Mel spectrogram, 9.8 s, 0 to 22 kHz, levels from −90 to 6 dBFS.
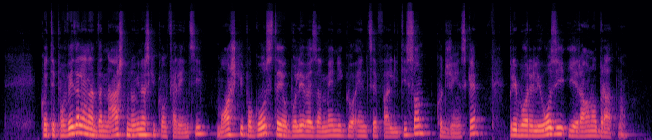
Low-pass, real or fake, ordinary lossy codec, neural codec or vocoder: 19.8 kHz; fake; Opus, 32 kbps; vocoder, 48 kHz, 128 mel bands, Vocos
